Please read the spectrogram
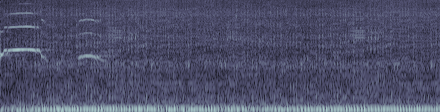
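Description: Four-wheel-drive jeep's engine running steadily as it drives along a grassy track, heard from inside the cab. A few short, high chirps sound in the first second.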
